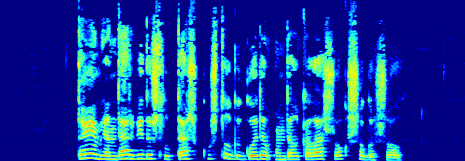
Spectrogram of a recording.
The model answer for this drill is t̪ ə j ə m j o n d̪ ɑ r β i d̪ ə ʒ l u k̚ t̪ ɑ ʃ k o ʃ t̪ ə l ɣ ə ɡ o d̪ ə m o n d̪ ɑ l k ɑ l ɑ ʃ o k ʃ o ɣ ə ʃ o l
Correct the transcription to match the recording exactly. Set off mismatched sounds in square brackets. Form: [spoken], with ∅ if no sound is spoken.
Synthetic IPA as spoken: t̪ ə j ə m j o n d̪ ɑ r β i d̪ ə [ʃ] l u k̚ t̪ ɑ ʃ k [u] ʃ t̪ ə l ɣ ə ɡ o d̪ ə m o n d̪ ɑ l k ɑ l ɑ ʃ o k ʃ o ɣ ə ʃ o l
